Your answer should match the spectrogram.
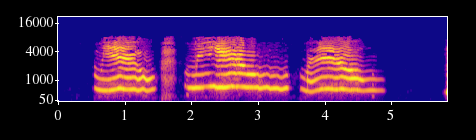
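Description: A cat in a tree meows three times in long, drawn-out, wavering cries, loud, separated by short pauses, with a brief rustling noise between the first two calls.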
